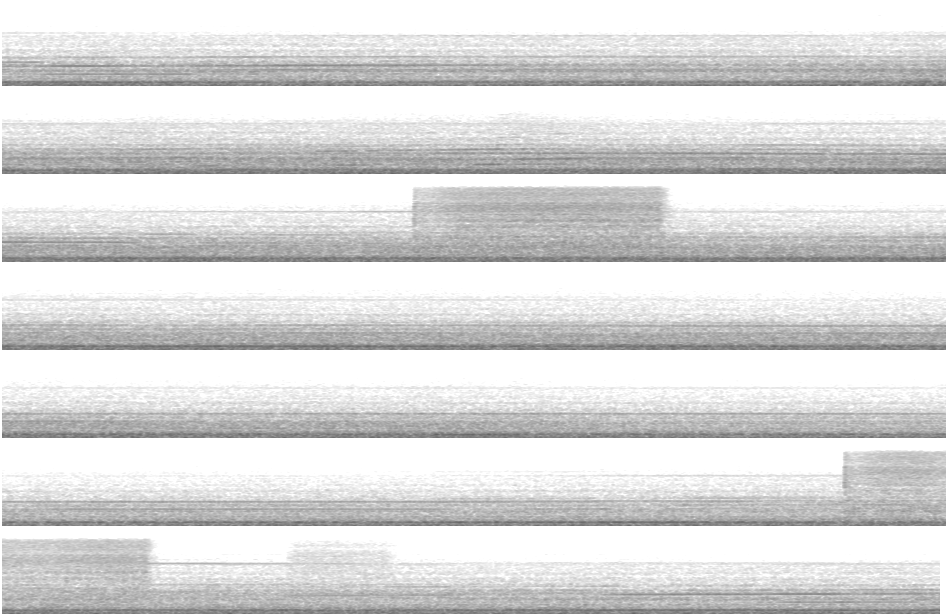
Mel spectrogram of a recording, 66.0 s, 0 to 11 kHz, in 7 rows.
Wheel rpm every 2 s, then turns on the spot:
0, 0, 0, 0, 0, 0, 0, 0, 0, 0, 0, 0, 0, 0, 0, 0, 0, 0, 0, 0, 0, 0, 0, 0, 0, 0, 0, 0, 0, 0, 0, 0, 0.
none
